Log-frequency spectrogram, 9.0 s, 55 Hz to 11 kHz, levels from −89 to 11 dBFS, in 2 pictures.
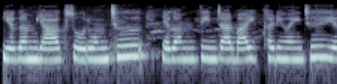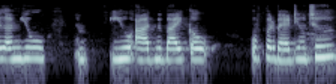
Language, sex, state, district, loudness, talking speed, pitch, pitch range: Garhwali, female, Uttarakhand, Uttarkashi, -13 LUFS, 135 wpm, 265 Hz, 260-280 Hz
